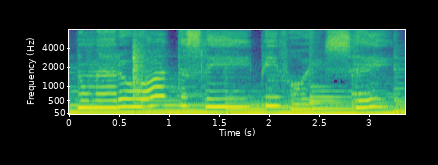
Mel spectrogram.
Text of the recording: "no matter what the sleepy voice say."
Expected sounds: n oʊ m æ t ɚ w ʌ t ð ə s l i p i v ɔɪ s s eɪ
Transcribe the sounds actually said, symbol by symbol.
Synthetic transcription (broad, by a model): n oʊ m æ t ɚ w ʌ t ð ə s l i p i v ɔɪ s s eɪ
